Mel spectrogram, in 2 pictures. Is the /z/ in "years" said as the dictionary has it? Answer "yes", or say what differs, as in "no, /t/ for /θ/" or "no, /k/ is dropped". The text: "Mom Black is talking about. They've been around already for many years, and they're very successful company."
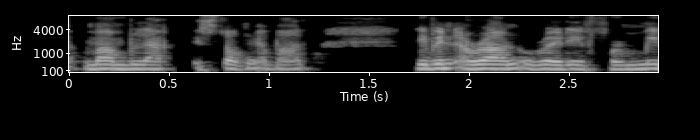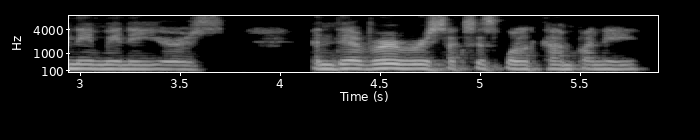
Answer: no, /s/ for /z/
